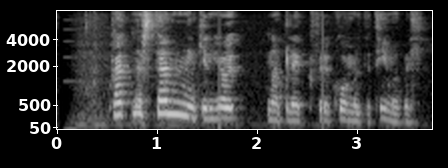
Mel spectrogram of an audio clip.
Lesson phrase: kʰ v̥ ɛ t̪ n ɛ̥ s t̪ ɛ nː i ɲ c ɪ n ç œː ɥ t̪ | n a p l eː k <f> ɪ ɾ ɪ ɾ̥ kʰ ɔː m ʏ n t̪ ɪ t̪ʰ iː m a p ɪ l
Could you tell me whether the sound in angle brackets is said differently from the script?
no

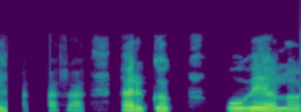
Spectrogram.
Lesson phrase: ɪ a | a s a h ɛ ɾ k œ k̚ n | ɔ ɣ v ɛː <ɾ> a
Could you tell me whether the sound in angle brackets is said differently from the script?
yes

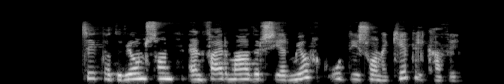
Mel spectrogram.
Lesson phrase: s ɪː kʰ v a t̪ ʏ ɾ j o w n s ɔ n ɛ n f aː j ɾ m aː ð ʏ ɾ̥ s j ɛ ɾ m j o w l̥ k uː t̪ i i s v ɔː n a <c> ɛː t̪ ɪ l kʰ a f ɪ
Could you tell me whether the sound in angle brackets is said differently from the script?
yes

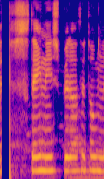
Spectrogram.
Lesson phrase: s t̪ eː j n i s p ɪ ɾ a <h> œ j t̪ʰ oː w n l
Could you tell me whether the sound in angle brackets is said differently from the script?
yes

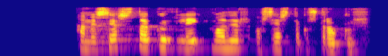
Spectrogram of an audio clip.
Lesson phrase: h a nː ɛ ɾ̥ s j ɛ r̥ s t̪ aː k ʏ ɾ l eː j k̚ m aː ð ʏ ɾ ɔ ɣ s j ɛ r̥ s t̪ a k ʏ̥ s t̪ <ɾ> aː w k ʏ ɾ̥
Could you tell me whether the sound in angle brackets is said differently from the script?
no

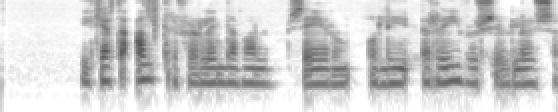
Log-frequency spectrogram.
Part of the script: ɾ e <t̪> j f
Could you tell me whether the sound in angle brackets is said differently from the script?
yes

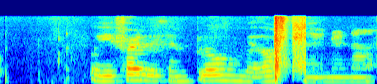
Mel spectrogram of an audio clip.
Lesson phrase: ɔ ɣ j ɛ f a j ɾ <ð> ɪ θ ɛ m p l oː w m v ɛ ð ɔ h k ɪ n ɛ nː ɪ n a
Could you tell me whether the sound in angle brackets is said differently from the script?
no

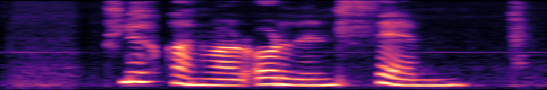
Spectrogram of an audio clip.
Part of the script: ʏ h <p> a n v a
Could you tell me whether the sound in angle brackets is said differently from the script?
yes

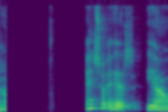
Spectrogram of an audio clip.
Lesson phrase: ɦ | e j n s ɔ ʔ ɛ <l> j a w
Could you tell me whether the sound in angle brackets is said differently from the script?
yes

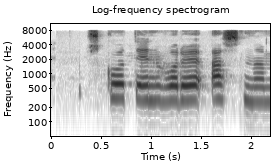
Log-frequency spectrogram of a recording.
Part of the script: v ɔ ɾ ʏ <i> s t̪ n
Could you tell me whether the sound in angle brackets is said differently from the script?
yes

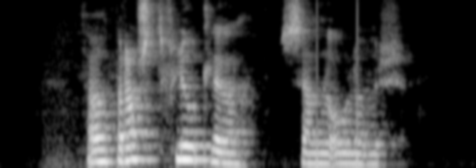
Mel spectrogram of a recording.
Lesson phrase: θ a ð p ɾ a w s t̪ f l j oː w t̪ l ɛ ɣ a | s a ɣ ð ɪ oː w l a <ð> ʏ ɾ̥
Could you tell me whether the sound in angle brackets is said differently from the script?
yes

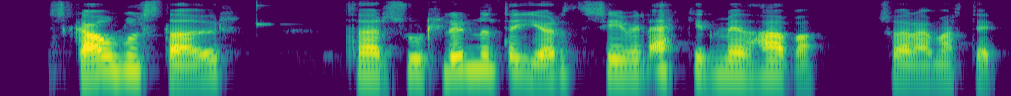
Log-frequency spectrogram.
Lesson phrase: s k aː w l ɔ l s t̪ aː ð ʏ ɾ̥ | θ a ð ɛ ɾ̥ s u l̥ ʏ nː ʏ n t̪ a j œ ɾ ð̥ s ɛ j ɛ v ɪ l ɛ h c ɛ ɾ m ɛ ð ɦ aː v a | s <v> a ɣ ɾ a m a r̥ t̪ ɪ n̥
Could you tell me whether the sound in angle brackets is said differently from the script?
no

